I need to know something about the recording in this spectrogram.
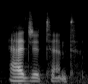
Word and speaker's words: Adjutant: Adjutant. It almost sounds like adjunct professor.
